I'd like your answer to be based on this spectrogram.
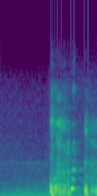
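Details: One brief cough burst with a short follow-up, from a person coughing while shopping in a store toy aisle, over store background noise; a single cough.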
